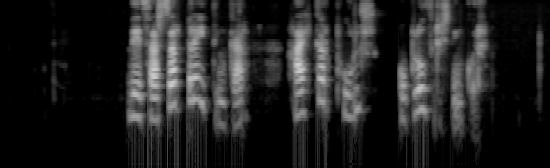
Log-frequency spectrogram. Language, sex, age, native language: Icelandic, female, 40-49, Icelandic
